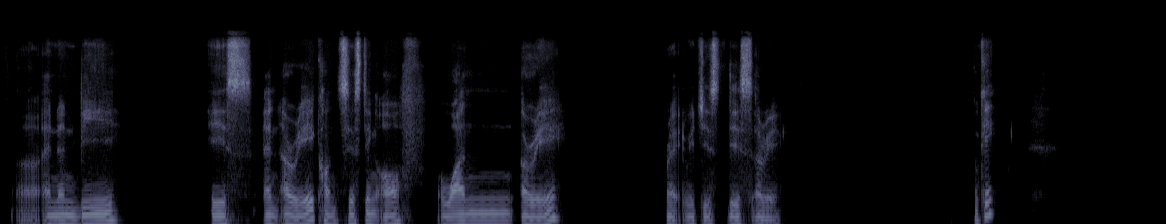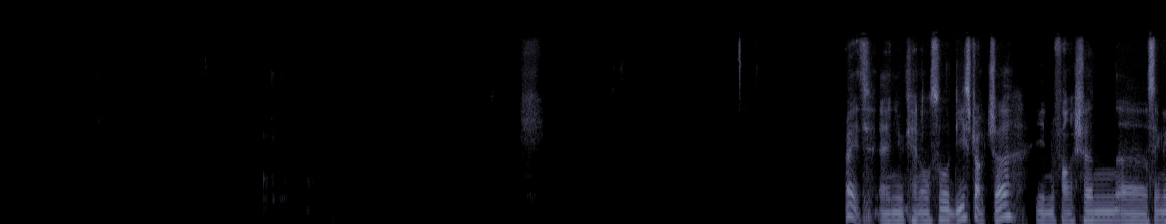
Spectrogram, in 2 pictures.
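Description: A young man speaks calmly and closely into a microphone, in bursts with pauses.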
